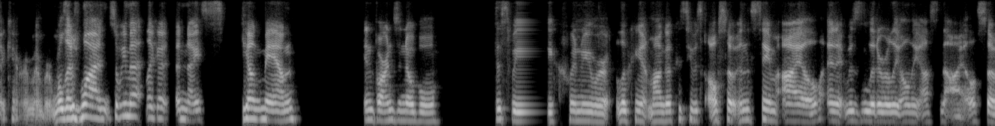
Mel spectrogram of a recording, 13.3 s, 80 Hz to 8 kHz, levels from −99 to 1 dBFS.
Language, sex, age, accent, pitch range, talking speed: English, female, 20-39, American, 165-235 Hz, 205 wpm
